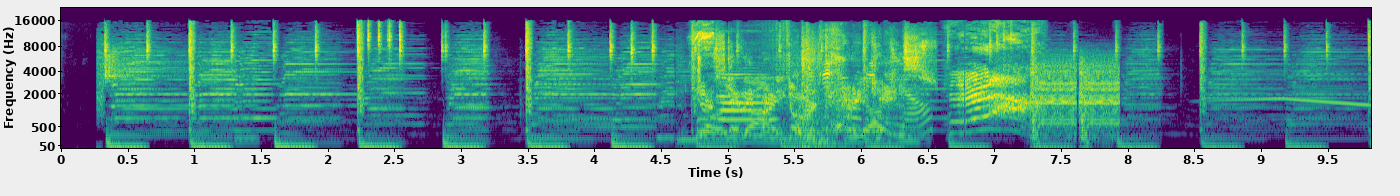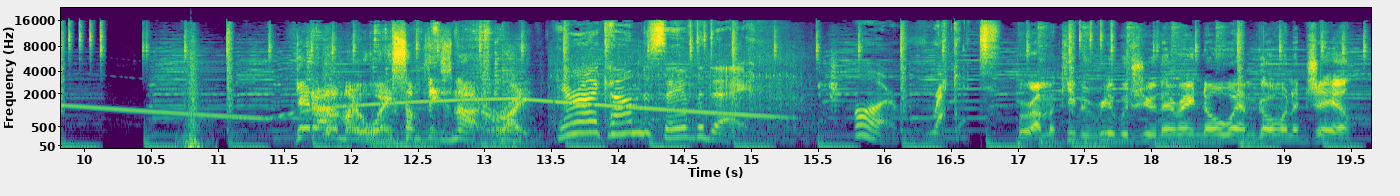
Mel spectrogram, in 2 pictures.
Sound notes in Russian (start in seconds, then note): 8.5 звуки полицейской сирены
